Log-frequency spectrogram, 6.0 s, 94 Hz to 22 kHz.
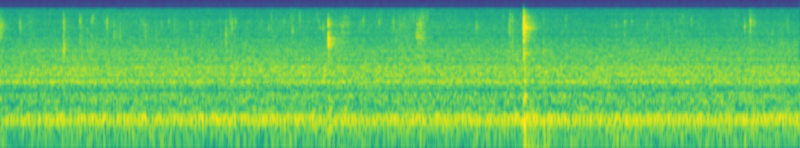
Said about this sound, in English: I think I'll just simmer this for 10 or 15 minutes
